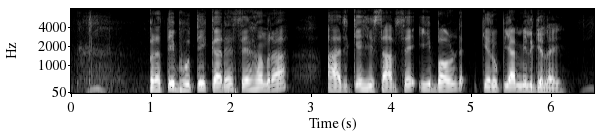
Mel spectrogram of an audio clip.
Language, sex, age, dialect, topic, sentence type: Magahi, male, 18-24, Central/Standard, agriculture, statement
